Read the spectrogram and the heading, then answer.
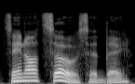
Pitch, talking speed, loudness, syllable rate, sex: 130 Hz, 220 wpm, -16 LUFS, 4.0 syllables/s, male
